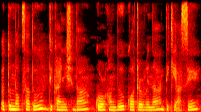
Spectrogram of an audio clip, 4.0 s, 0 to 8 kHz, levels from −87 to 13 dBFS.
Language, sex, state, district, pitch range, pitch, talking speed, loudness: Nagamese, female, Nagaland, Kohima, 195-220 Hz, 205 Hz, 165 wpm, -17 LUFS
